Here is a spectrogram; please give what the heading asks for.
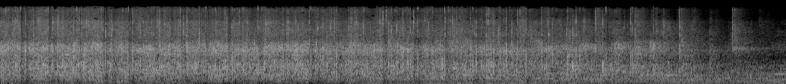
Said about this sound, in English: Please give a round of applause for our silver level students.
